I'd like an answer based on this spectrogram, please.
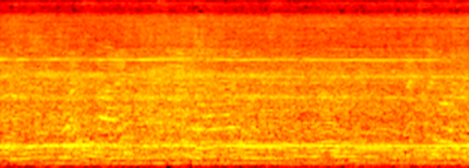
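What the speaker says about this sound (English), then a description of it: "Next, I'm going to push the vacuum to get all of the paper." Upright vacuum cleaner running on carpet, a loud, steady whining motor drone held close for the entire stretch with only slight fluctuations as it is pushed, and a voice faintly underneath.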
